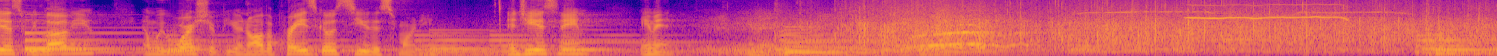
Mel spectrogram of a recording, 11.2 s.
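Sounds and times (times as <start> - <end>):
speech: 0.0 - 6.0
audience applauding: 5.4 - 11.2.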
